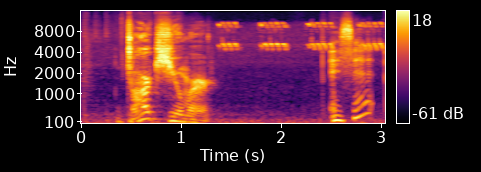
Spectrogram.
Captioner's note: crickets play due to a failed reference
